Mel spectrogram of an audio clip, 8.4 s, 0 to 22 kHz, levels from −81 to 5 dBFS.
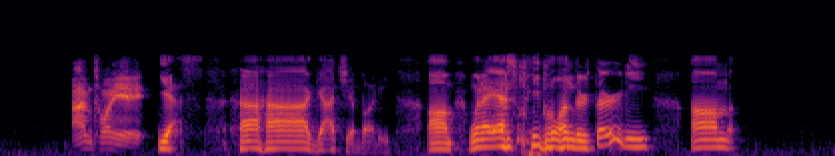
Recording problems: high frequencies cut off; noticeable; nothing above 5.5 kHz

